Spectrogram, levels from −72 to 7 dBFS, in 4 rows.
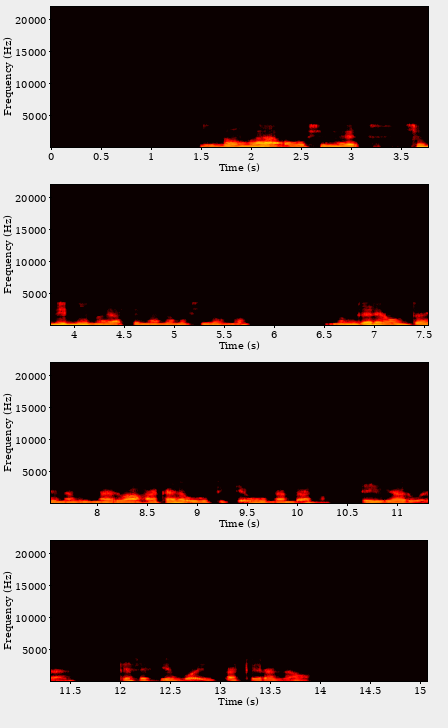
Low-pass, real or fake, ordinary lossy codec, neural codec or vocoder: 3.6 kHz; fake; Opus, 64 kbps; codec, 16 kHz, 2 kbps, FreqCodec, smaller model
